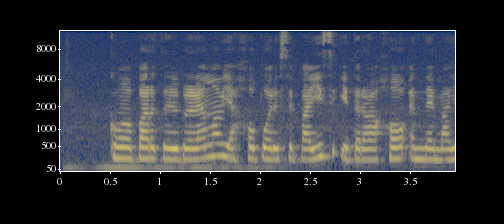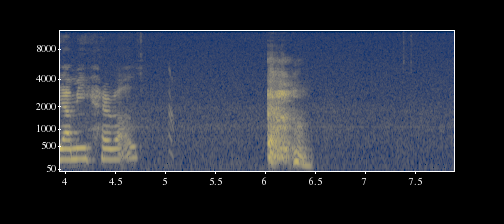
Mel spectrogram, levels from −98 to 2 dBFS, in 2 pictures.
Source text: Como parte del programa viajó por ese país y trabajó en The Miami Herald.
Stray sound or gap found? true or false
true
